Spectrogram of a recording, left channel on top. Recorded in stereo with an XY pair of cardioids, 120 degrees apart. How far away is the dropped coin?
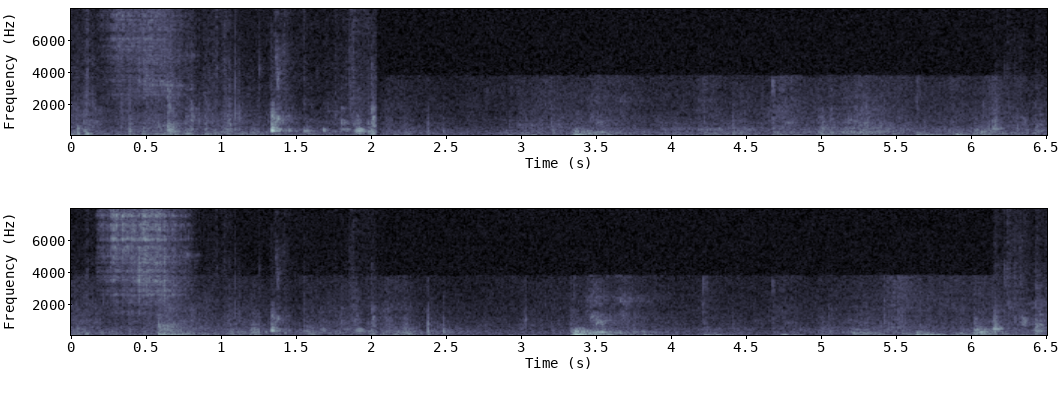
About 4 m.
